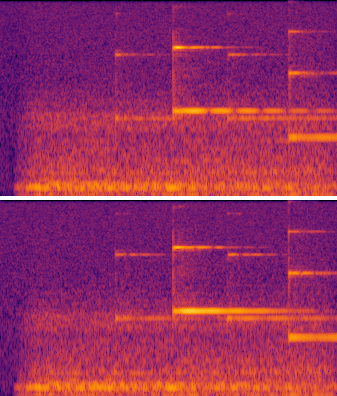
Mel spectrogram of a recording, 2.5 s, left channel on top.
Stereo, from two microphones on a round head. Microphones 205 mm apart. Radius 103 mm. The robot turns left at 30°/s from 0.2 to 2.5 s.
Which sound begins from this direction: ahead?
A chime, at 0.9 s.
